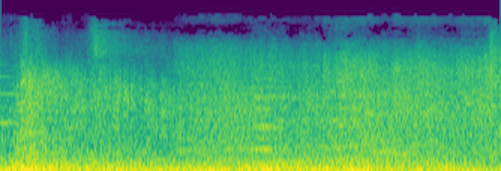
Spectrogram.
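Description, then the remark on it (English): A huge explosion from a crash that destroys a base roars and rumbles, a dense, loud, bass-heavy blast that keeps thundering without letup for several seconds, with no voices over it. “That was an excessive explosion.”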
